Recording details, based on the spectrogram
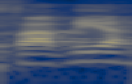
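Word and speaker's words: فاغية: Lebih kurang macam bunga betul, faghiyah tu betul ejaannya begitu. Faghiyah. Kalau Arab fa alif ghin ya ta marbutah.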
